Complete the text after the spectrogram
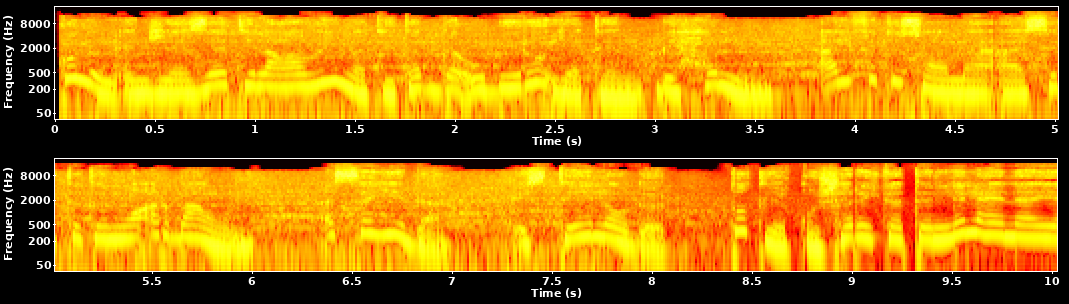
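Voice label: Arabic, female, narration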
